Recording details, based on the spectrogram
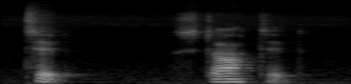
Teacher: tid, id. So there is a short I in between the t sound and the d sound.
